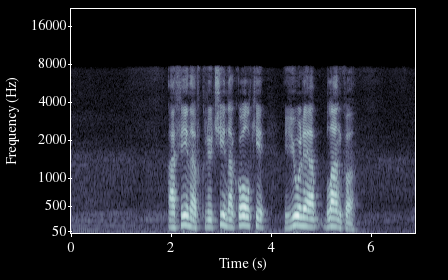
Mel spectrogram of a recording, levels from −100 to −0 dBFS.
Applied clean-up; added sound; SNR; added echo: none; none; none; none.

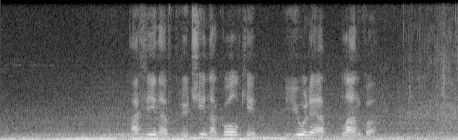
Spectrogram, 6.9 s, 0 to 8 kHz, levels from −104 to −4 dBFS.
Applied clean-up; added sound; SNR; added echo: none; Mechanisms / Bicycle; -3 dB; none.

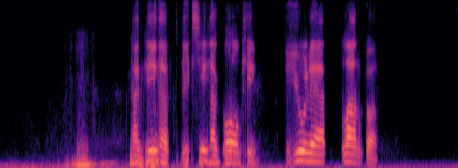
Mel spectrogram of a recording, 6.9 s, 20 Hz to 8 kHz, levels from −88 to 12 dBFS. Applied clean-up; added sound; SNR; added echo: neural diffusion model UNIVERSE++.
